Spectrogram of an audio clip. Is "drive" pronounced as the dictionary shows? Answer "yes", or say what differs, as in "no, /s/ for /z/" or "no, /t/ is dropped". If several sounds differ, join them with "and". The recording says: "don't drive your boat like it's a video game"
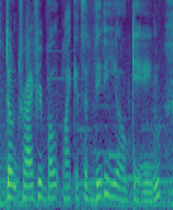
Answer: yes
